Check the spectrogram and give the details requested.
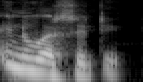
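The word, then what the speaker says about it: university: एक बहुत ही well known example मैं पहले लेना चाहूँगा, यूनिवर्सिटी। अब देखो यूनिवर्सिटी, यूनिवर्सिटी, यहाँ पे जो यू है बच्चों इसका उच्चारण देखो यू हुआ है, ठीक है।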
